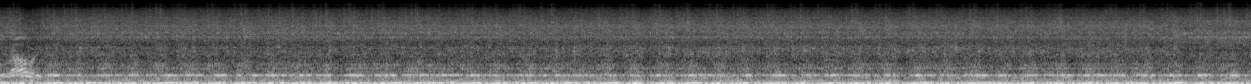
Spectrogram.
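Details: 1950 Chevy cabover, LS-swapped V8, first start after VATS anti-theft delete: loud steady idle, even rumble, no misses or knocks, running fine; oil pressure reading maxed at 130.8 PSI, dropping to -15 unplugged, sensor suspected bad.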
